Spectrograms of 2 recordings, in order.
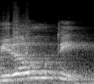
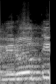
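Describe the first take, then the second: First: The middle vowel is the diphthong 'au'. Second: The middle vowel is a plain 'o'. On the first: The speaker calls it right. "अब विरौति औ ही बोला जाएगा" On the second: The speaker calls it wrong. "विरोती नहीं आप बोल सकते"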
